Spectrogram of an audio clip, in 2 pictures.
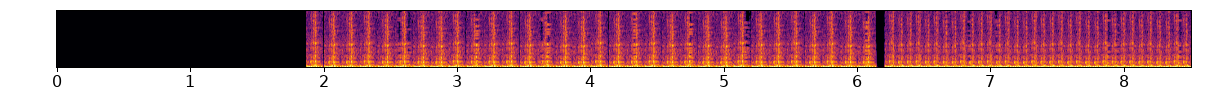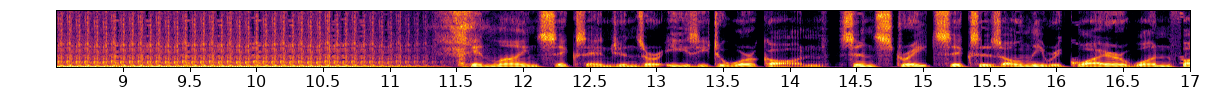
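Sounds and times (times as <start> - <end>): smoother car engine running: 1.9 - 11.5.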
